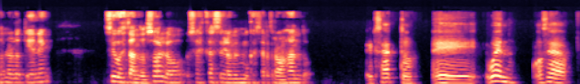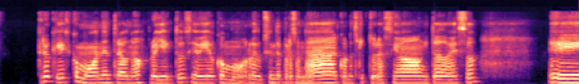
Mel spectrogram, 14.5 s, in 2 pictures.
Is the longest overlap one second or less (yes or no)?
yes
